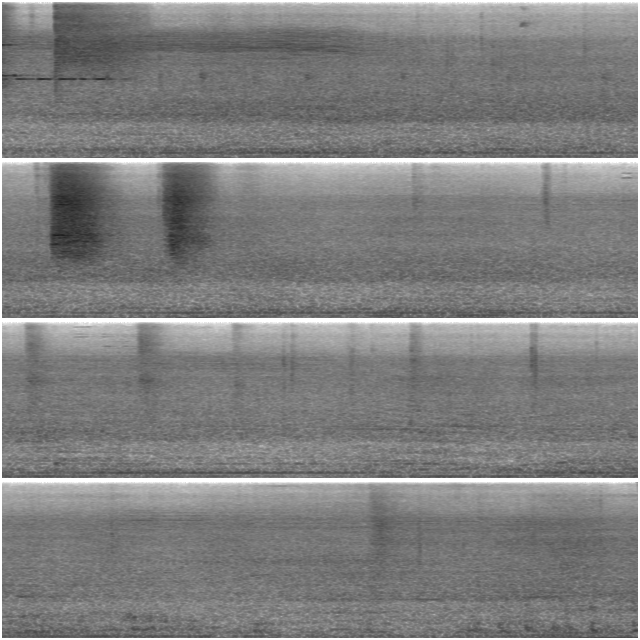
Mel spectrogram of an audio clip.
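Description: A Lincoln City bus pulls up on a Lincoln, Nebraska street amid a constant rumble of traffic and idling engine, with sharp hissing bursts of air brakes early and around seven to eight seconds, plus smaller releases later.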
